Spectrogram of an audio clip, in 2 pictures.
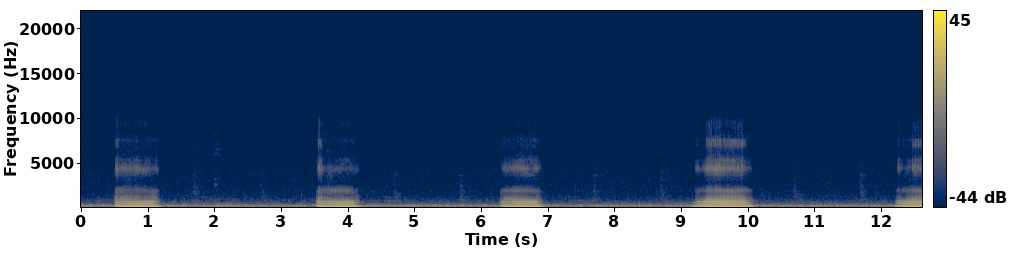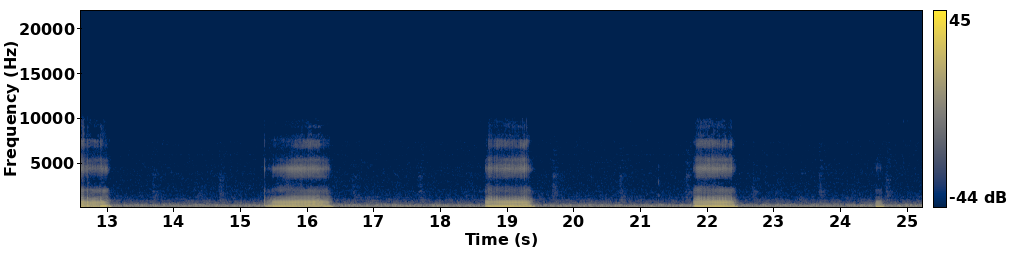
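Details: Regular, loud, rattling snores, about 20 per minute, from a sleeping Pekingese dog, a flat-faced breed that snores habitually.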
